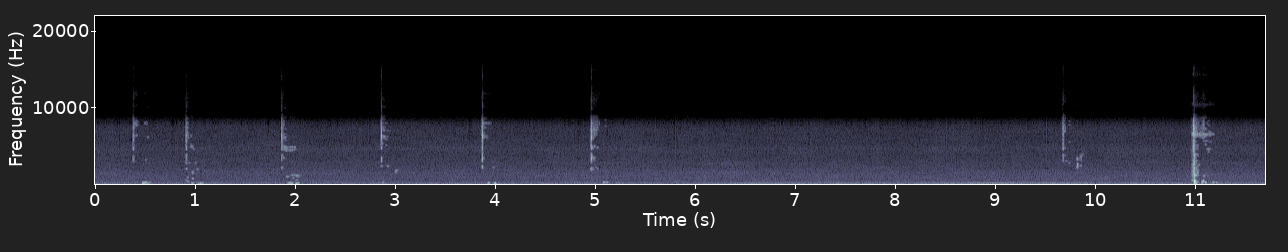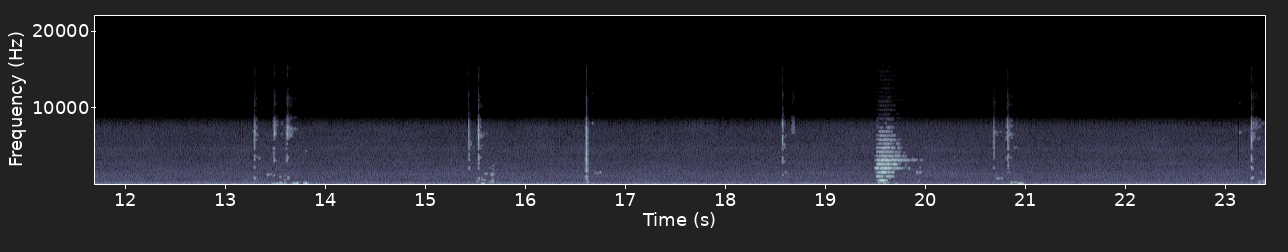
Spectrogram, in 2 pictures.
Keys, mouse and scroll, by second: 7.0 shift+middle click, 7.7-8.4 shift+scroll down 1, 9.3 click, 10.8 Return, 13.0 click, 13.3 right click, 15.3 click, 16.7-20.5 shift+middle drag, 20.5 click, 23.0 click.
